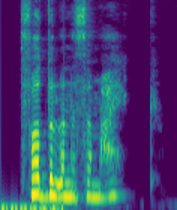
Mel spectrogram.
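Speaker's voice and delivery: ordinary delivery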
